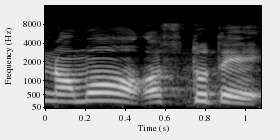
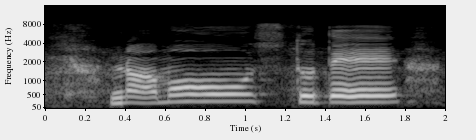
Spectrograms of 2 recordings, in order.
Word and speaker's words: নমোস্তুতে: এটাকে নম অস্তুতে এইভাবে উচ্চারণ না, একসাথে উচ্চারণ করতে হবে। নমোস্তুতে, নমোস্তুতে, অর্থাৎ নম যখন বলবেন তখন অটোমেটিকভাবেই অ চলে আসবে, অর্থাৎ লুপ্ত অ এর উচ্চারণটা চলে আসবে।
